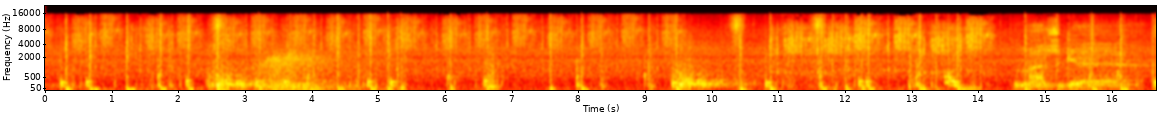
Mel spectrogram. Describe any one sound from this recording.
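Short electronic clicks and pops sound repeatedly.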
